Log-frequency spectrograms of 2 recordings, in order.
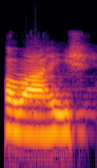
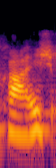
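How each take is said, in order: First: ख्वाहिश with the w sounded, kha-waa-hish; ख्वाहिश with an audible w; as written. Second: ख्वाहिश said khaa-ish, w dropped; ख्वाहिश with no w sound; silent w. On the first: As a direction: read ख्वाहिश as spelt, "khawaahish". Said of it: "यहाँ पे लिखा हुआ है". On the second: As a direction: read ख्वाहिश as "khaahish". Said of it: "क्या पढ़ते हैं". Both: Shown as a demonstration.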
